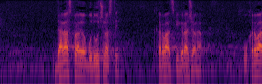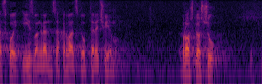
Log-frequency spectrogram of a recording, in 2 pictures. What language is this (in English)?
Croatian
